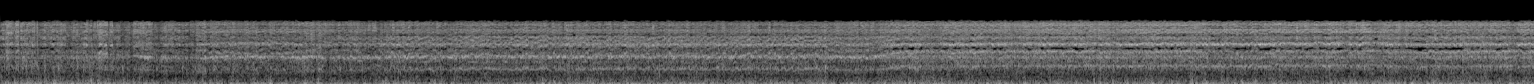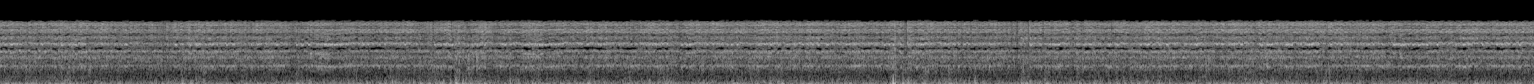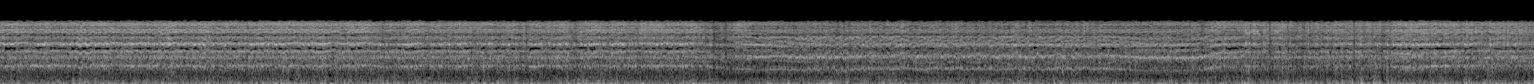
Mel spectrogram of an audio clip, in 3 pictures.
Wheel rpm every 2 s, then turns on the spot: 220, 170, 160, 160, 180, 230, 230, 230, 230, 230, 230, 230, 230, 230, 230, 230, 230, 230, 230, 190, 160, 180, 220.
none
